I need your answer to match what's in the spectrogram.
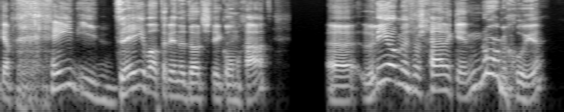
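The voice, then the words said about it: Belgian Dutch accent. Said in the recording (Dutch): “ik kom uit Belgisch bloed. ik heb Belgisch accent.”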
